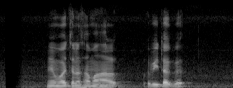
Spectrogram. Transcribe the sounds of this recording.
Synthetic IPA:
meːməʋat͡ʃənəs̬amaɦaʋiʈakə

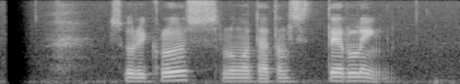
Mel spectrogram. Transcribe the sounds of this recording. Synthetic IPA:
suɾikɾusluŋɔd̥ä̤t̪əŋst̪irlɪŋ

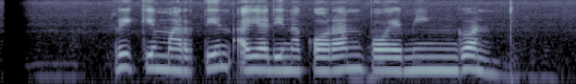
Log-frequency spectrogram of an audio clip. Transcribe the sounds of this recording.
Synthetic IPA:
rikimart̪ina̰jadinakoɾanpoɛmiŋɡɔn

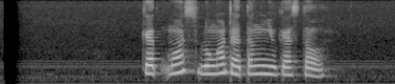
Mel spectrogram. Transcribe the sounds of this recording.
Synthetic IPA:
kɛt̪̚mɔsluŋɔɖ̥ä̤t̪əŋjukɛst̪əl

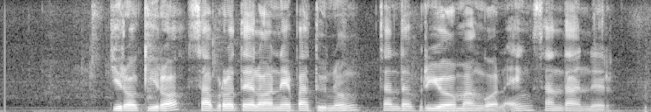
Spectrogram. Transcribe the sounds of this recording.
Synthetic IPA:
kiɾɔkiɾɔsapɾot̪elɔnepad̪̥ṳnʊŋt͡ʃant̪əb̥ɾijɔmaŋɡɔnɪ̰ŋsant̪and̪ər

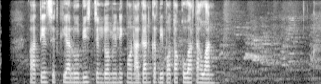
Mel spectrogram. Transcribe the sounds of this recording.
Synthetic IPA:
fat̪ɪnsit̪̚kialubɪsd͡ʒɨŋdominɪk̚mɔna̰ɡankɨrdipɔt̪ɔkəwart̪auwan

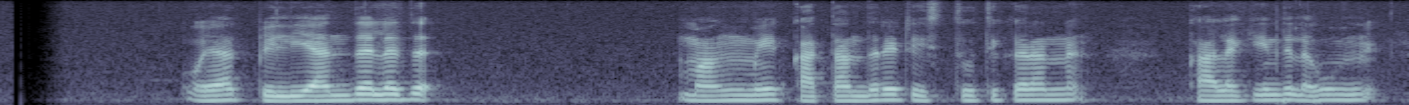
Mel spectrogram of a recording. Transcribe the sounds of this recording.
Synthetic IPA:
ojaːt̪̚pilijand̪ələd̪ə | maŋmeːkat̪and̪əɾəjəʈəist̪ut̪ikəɾanːə̰ | kaləkind̪əlaʋunːḛ

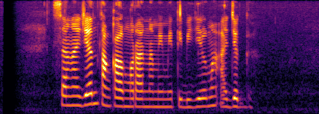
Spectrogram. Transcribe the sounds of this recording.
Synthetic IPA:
sanad͡ʒant̪aŋkalŋoɾanamimit̪ibid͡ʒilmaɦʔad͡ʒəɡ

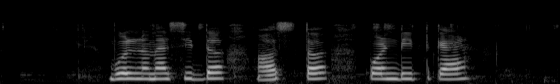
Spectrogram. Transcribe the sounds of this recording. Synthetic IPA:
bolnʌmasid̪ʱːʌɦʌst̪ʌpʌɳɖit̪ka

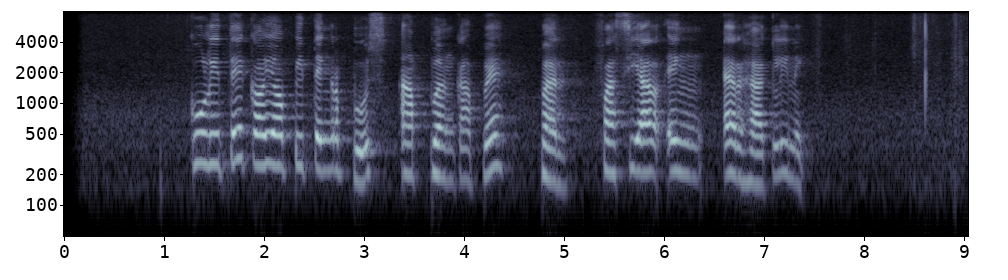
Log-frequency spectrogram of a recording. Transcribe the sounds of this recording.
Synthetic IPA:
kulit̪ekɔjɔpit̪ɪŋrəb̥ʊ̤sʔab̥ä̤ŋkab̥ɛh | b̥ä̤r | fasialɪŋ | ɛrɦaklinɪk̚

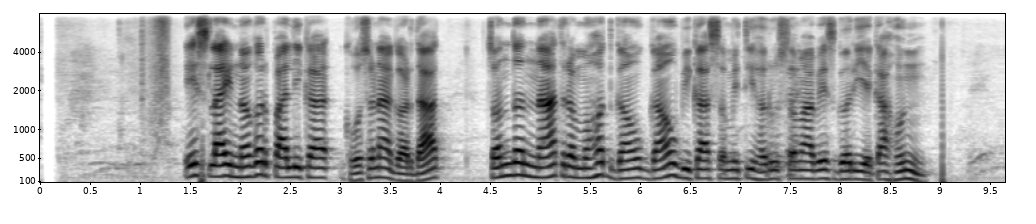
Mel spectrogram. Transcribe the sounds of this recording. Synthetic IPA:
eslajnʌɡʌrpalikaɡʱosʌnaɡʌrd̪a | t͡sʌnd̪ʌnːat̪rʌmʌɦʌt̪ɡãw̃ɡaw̃bikasːʌmit̪iɦʌɾusʌmabesɡʌɾiekaɦun

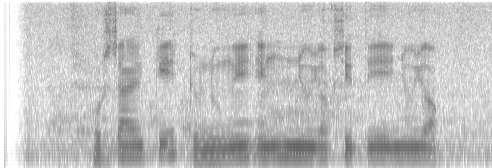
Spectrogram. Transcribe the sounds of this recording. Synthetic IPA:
b̥ṳrsaikiɖ̪̥ṳnuŋeʔɪŋnujɔk̚sit̪iɲujɔrk̚

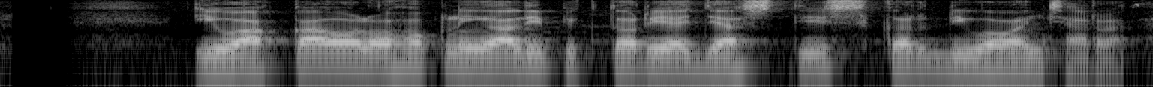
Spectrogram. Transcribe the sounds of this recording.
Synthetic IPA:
ʔiwakaɔlɔɦɔk̚niŋalipik̚t̪ɔɾiad͡ʒast̪iskɨrdiwawaɲt͡ʃaɾa̰

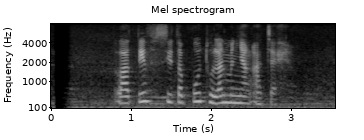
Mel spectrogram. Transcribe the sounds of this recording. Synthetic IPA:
lat̪ɪfsit̪əpud̪̥o̤lanməɲaŋa̰̥t͡ʃɛh

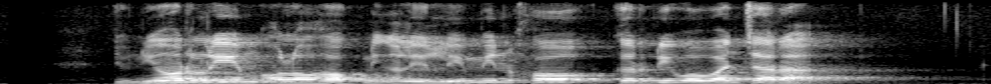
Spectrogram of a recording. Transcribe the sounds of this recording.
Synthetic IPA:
d͡ʒuniɔrlimɔlɔɦɔk̚niŋaliliminhɔkɨrdiwawaɲt͡ʃaɾa̰

